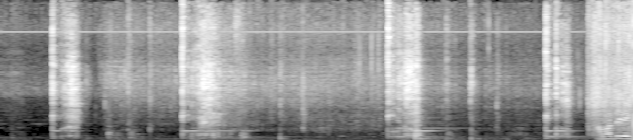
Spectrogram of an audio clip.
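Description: Chopped ginger, garlic and onion are stirred in hot oil, with bursts of loud scraping and clinking of a utensil against the pan between quieter stretches of soft sizzle.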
